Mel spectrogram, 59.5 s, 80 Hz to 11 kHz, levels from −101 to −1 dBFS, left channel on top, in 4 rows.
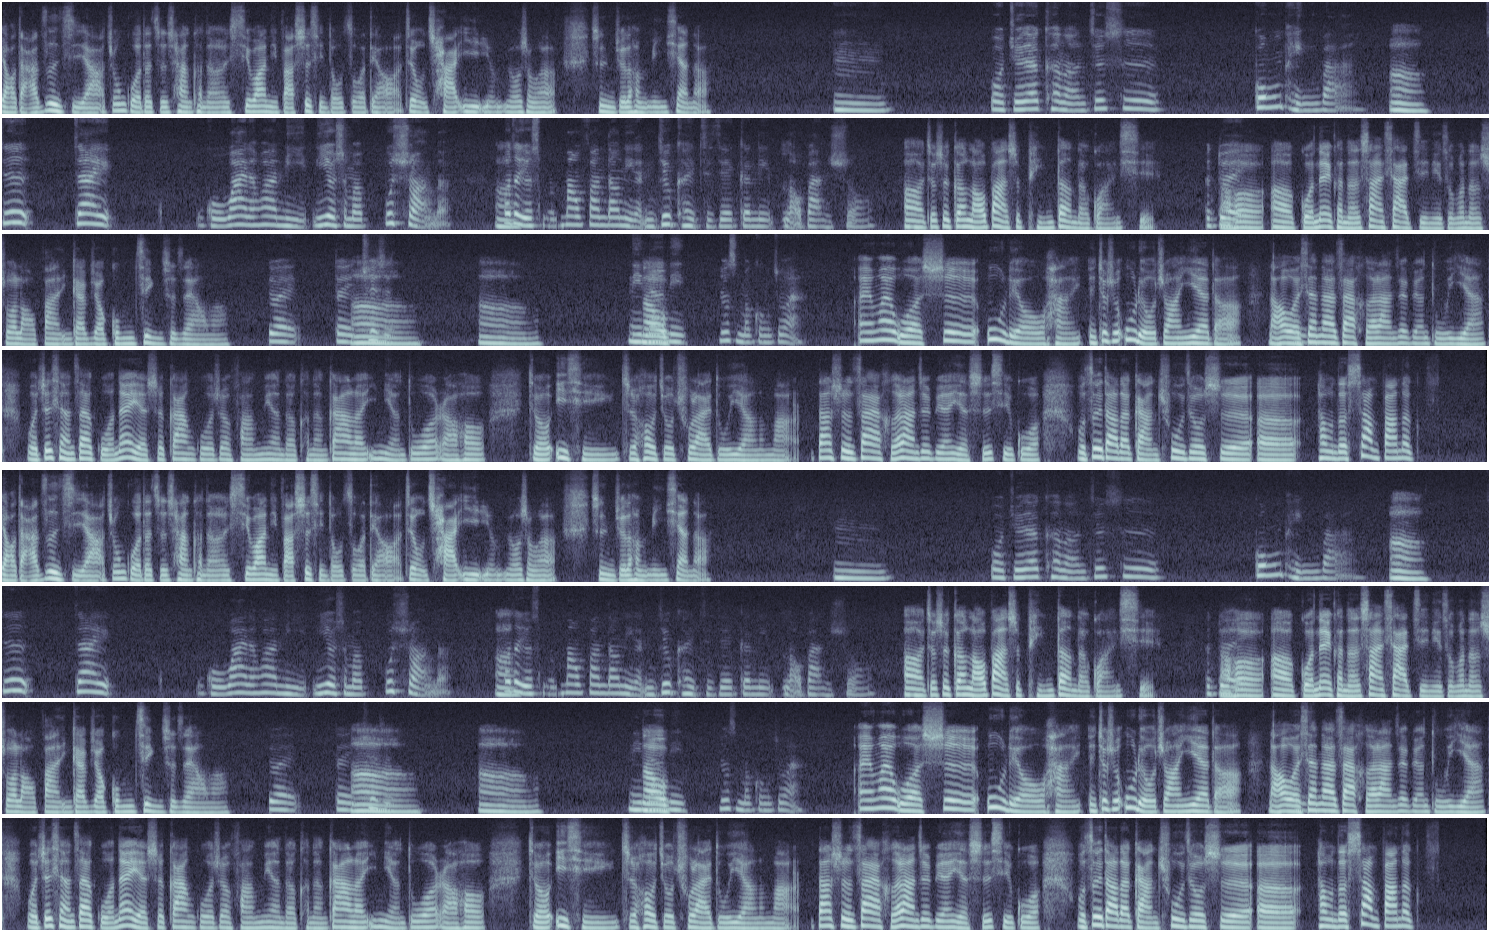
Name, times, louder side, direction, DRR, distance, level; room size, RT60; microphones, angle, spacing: voice 1, 0.0-7.1 13.9-14.3 19.8-20.1 23.9-26.4 27.1-32.0 33.2-33.9 34.5-35.2 36.1-36.4 38.3-59.0, right 1 dB, 25° right, 7.6 m, -24 dB
voice 2, 8.3-8.9 9.9-11.6 12.5-13.6 14.9-15.2 15.6-16.0 16.8-19.4 19.9-23.6 26.9-27.3 32.4-32.7 33.1-33.7 36.0-36.6 36.9-37.8 42.7-42.9, left 1 dB, 65° left, 7.6 m, -29 dB
head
